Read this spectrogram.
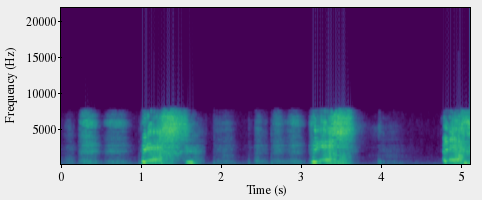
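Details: Adult pet sitter's rapid sets of wet sneezes, each led by quick catching inhalations, in close succession; sneezing fit triggered by a cat lying under the chin in bed after being sneezy all day.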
